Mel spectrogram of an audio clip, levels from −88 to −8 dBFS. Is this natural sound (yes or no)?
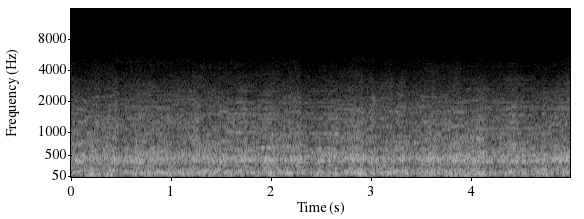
no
